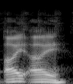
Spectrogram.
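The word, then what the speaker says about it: aye-aye: Uh, ime živali je smešno, ne vem, kako se izgovori, aj, aj, ali pa aj, aj, a, y, e. – Pogojem, moraš malo e. višji ton. Aj, aj.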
